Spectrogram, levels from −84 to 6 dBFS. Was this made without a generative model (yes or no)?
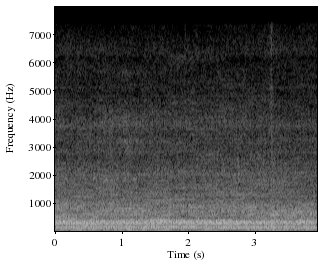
no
